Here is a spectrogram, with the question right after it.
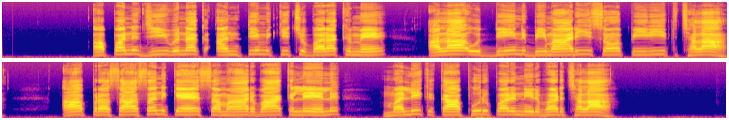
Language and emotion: Maithili, neutral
